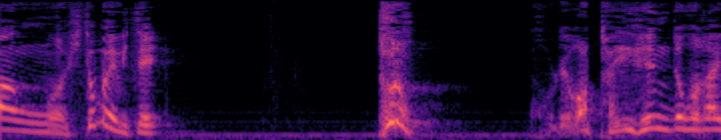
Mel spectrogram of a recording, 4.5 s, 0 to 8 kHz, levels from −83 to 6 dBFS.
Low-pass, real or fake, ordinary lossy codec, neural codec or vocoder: none; real; none; none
